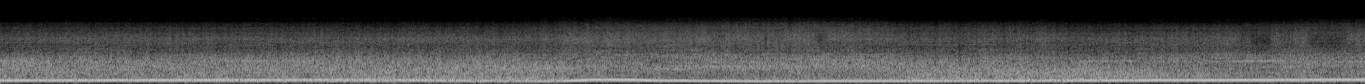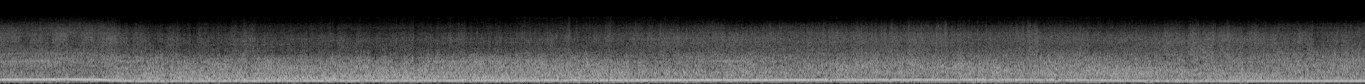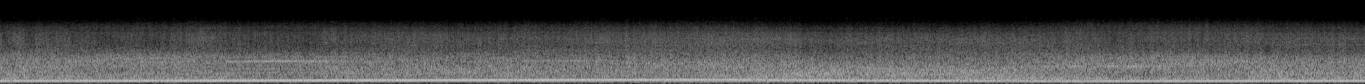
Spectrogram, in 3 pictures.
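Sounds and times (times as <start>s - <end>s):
car engine at high revs: 0.0s - 40.9s
steady rushing noise: 0.0s - 40.9s.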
